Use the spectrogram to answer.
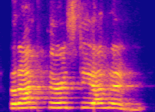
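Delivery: put-on loud, high-pitched kid whine; pleading child. Child yelling out to departed parent, loud high whining. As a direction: call out like a child putting off sleep. Acting a child calling out at bedtime.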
